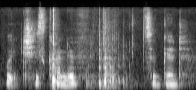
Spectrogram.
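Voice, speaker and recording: A young woman with a croaky voice from a cough, chatting through a henna craft demonstration at her desk at home. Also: normal speed, noisy background. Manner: chatty, talks while drawing, drops to soft mutters. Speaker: craft tutorial maker.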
